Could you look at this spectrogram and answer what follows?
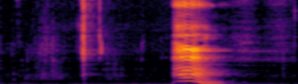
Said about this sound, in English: I'm sipping on it. Let me take another sip real quick.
